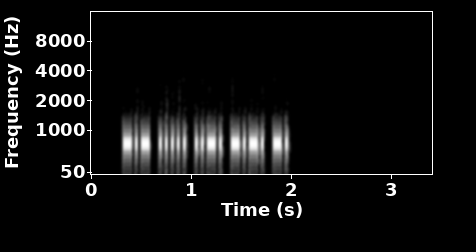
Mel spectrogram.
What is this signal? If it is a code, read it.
Morse code, heard as a keyed tone, about 37 wpm, 700 Hz. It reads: K5FCN
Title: USA Call Signs - 5 Characters - Repeated 3x - 40wpm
